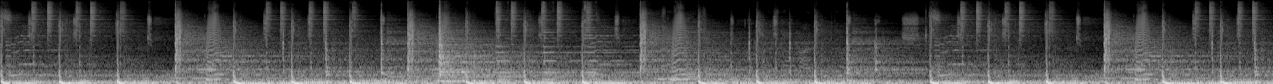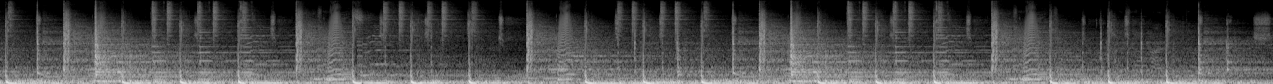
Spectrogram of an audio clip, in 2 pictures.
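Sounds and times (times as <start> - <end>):
music beat: 0.0 - 25.4.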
